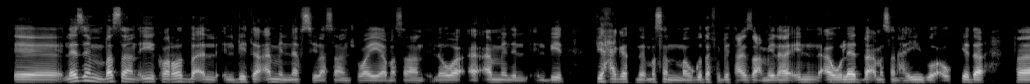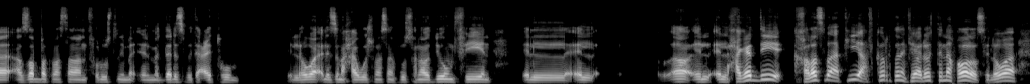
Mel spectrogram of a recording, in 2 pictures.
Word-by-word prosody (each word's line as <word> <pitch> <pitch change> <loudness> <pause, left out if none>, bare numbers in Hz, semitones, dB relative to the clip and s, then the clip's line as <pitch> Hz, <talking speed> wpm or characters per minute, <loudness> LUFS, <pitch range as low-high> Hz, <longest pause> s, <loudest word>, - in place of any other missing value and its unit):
آآ 110 -2 +1
لازم 155 0 0
مثلًا 145 -3 +1
إيه، 140 -2 -4
قرارات 125 +3 -1
بقى - - -2
ال 115 -2 -9
البيت. 115 +2 -6
أأمن 120 -2 -3
نفسي 110 -1 -2
مثلًا 100 -1 -6
شويّة 100 0 -2
مثلًا، 95 0 -6
اللي 105 - -9
هو 105 +1 +1
أأمن 110 -1 -4
ال 100 -1 -10
البيت، 110 +2 -5 0.3
في - - +1
حاجات 125 0 -2
مثلًا 120 -1 -3
موجودة 105 +3 -4
في - - -21
البيت 110 0 -10
عايز 105 +1 -2
أعملها، 105 +1 0
الأولاد 115 +1 0
بقى - - -1
مثلًا 95 -4 -6
هييجوا 110 +1 -3
أو - - -4
كده، - - +3 0.3
فأضبط 110 +2 +2
مثلًا 115 -1 -1
فلوس 115 +1 -7
لمد 110 - -6
المدارس 105 +2 0
بتاعتهم. 105 -1 -2 0.5
اللي 105 +1 -5
هو 120 +2 +6
لازم 110 - 0
أحوِّش 110 +1 0
مثلًا 110 +1 -2
فلوس، 110 +1 -7
هنوديهم 115 +3 +1
فين؟ 120 -1 0 0.3
ال 105 -1 -1
ال - - -1 0.8
آه 130 - +6
ال 120 -1 -1
الحاجات 175 - +6
دي 230 - +3
خلاص - - +6
بقى، - - +4
في 220 +2 +4
أفكار 205 +1 -5
تانية، 200 -3 -1
في 160 - 0
أولويات 175 +4 +2
تانية، 190 0 +2
خالص. 185 +3 +7
اللي - - -1
هو 175 - +8
آآ، - - +4
115 Hz, 185 wpm, -23 LUFS, 105-120 Hz, 0.8 s, هو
